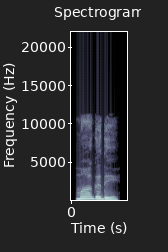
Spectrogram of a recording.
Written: ಮುಗ್ಧ

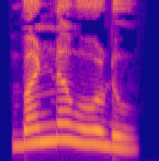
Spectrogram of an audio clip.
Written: ಬನಾವಟಿ

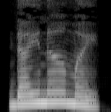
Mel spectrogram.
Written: ಡೈನಾಮೈಟ್

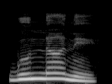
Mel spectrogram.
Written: ಕೆನ್ನನೆ

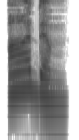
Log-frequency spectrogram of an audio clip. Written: ಆದಂ

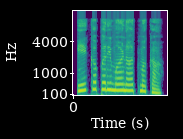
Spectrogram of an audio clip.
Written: ಏಕಪರಿಮಾಣಾತ್ಮಕ

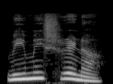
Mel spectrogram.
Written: ವಿಮಿಶ್ರಣ

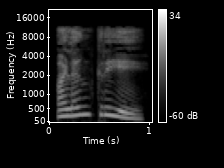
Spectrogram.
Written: ಅಳಂಕ್ರಿಯೆ

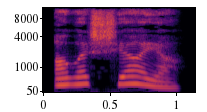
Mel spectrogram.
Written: ಅವಶ್ಯಾಯ

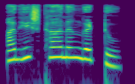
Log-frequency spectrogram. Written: ಅಧಿಷ್ಠಾನಂಗಟ್ಟು

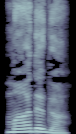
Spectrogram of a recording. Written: ಮಾದಗ

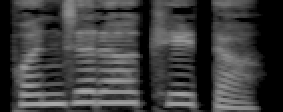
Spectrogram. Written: ಪಂಜರಾಖೇಟ

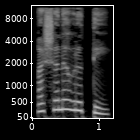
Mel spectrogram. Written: ಅಶನವೃತ್ತಿ

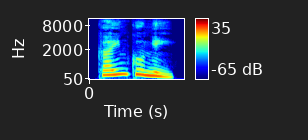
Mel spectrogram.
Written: ಕೈಂಕುಂಯಿ

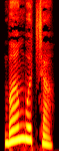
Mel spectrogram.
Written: ಬಂಬೂಚು

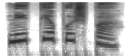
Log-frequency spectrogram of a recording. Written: ನಿತ್ಯಪುಷ್ಪ

